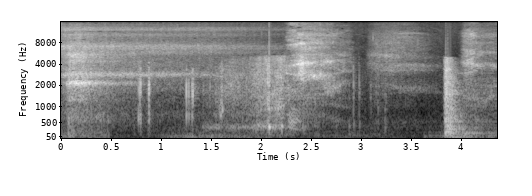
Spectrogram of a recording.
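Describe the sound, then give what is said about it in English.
A habitat airlock door opens after repressurization on the moon: a few soft clicks and faint hissing, then a sudden loud burst of air near the end. “let's depressurize, have a dust up, then come back and repressurize again. Atmosphere restored. Opening habitat.”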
